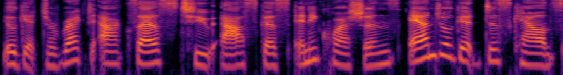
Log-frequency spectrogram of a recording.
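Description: A woman's normal speaking voice at a moderate pace, with ordinary pitch variation and a dry, close sound free of echo. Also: very clean recording, silent background. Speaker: relationship podcast host. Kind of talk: podcast conversation between married co-hosts.

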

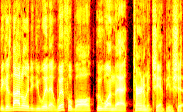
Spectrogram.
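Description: Over a quiet background, a man with a fairly low voice speaks in an animated tone at a fairly quick pace. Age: 40s. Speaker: podcast host. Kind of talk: casual chat.

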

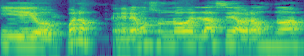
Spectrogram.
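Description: A man speaks in a normal speaking voice at a moderate pace. His pitch is fairly high. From Argentina, Mendoza. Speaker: YouTube collectibles creator. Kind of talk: casual chat.

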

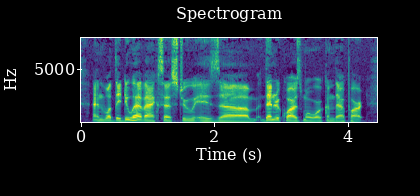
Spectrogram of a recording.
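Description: An ordinary speaking voice from a man, medium in pitch, with fairly even intonation. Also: very clean recording, silent background. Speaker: podcast host. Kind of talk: interview.

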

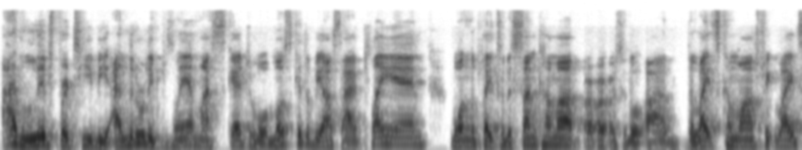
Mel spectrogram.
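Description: With an American accent and a normal speaking voice, a man pitched fairly high talks at a fairly quick pace with ordinary pitch variation. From US Midwest, Warren, Ohio. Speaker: app founder and entertainment journalist. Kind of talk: interview.

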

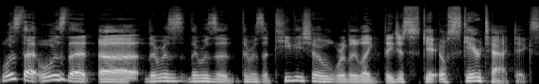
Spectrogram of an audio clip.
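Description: A man's fairly high voice at a fairly quick pace, with very wide pitch swings, in a very clean recording with a silent background. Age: 40s. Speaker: guest movie picker. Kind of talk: casual chat. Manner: halting, many repetitions.

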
